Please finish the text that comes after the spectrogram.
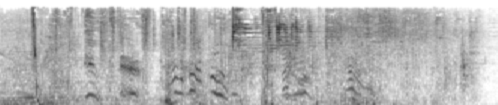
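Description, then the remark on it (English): A sudden loud crash with a shattering edge bursts out near the start as characters come crashing in through a badly executed teleportation spell, followed by a few more thumps and clatters while agitated voices carry on over the commotion. “Just as the Tarragon was poised to strike Anjelica, Bilsby and Jenna Kiss came crashing into her via the worst executed teleportation spell ever attempted.”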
